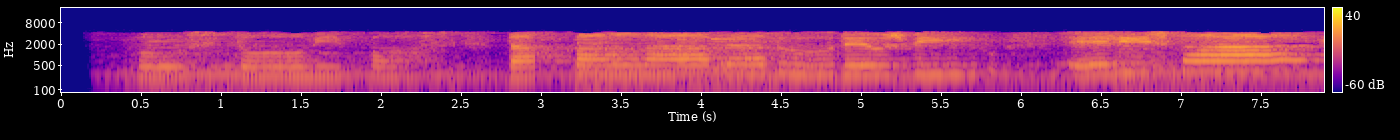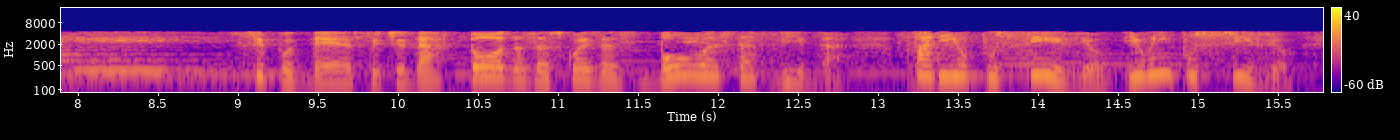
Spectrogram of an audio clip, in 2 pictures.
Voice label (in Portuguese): Telemensagens, Aniversários, Fem; ANIV FILHA; Telemensagens 2017; ANIV. Evangelico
